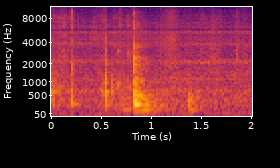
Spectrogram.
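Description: A few faint clicks and taps of a hand handling a 3D printer's toothed drive belt and frame, with a slightly stronger knock just under a second in.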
